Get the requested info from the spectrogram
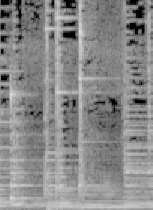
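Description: Background music: a light instrumental tune with notes changing about every half second over a low bass line.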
